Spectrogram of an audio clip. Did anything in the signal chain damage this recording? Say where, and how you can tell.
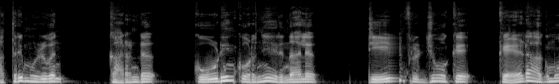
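Yes, the network stage. Around 2.30 to 2.34 s, just before "കുറഞ്ഞും ഇരുന്നാല്", there's a brief smear: short concealed packet loss. About 30 ms never arrived, and the receiver stretched the preceding sound over roughly 27 ms before blending back into real audio.

The second hit is also network: a burst of packet loss from 3.89 to 4.00 s. About 100 ms went missing in a row. The decoder kept extending the last sound while fading it, so you get a held buzz or hiss, then the speech jumps ahead.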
